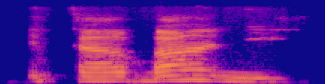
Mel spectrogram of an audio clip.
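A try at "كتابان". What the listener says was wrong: Exactly.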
